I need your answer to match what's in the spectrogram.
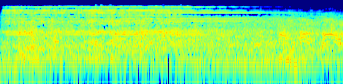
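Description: household object, telephone bell ringing

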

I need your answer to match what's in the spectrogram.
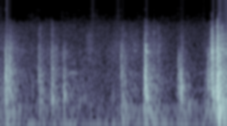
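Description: household object, door being closed

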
